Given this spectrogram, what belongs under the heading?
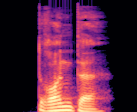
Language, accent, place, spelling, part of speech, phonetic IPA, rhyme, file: German, Germany, Berlin, Dronte, noun, [ˈdʁɔntə], -ɔntə, De-Dronte.ogg
- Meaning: dodo (†Raphus cucullatus)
